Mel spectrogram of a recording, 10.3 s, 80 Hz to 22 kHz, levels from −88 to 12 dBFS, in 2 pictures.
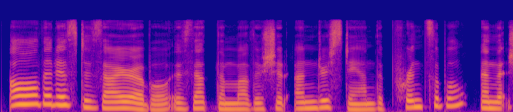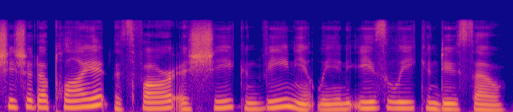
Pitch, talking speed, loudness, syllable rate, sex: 190 Hz, 165 wpm, -18 LUFS, 4.3 syllables/s, female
